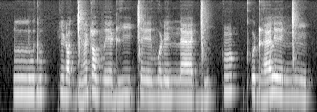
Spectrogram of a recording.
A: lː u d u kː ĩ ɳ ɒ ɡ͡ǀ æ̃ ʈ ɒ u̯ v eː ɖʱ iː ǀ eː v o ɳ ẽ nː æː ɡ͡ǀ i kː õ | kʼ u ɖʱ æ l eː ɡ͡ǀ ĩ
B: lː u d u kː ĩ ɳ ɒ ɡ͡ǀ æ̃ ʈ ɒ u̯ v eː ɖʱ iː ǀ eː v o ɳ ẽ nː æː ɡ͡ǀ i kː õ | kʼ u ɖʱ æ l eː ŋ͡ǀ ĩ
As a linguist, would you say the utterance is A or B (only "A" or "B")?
B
